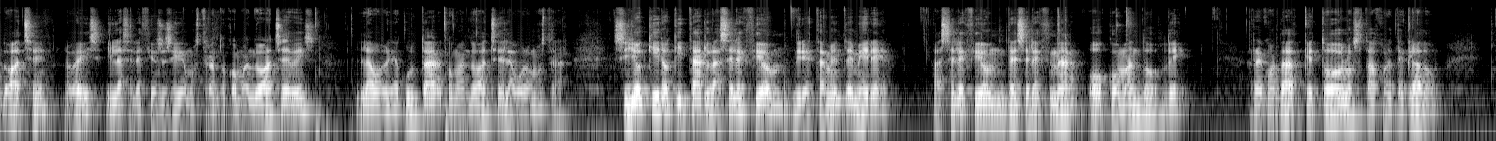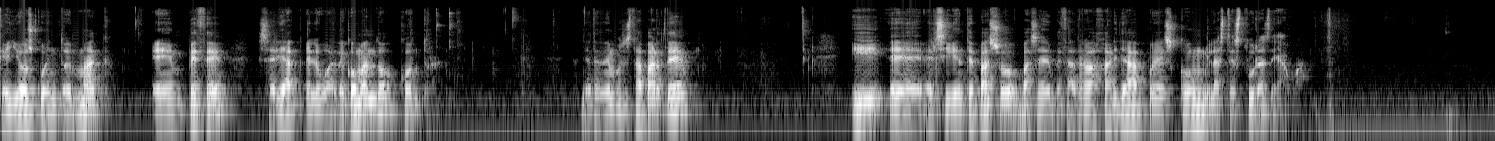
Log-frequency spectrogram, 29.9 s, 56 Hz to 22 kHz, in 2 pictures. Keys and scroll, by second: 3.2 super+h, 4.5 super+h.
